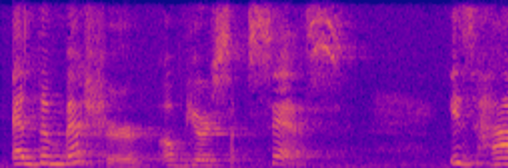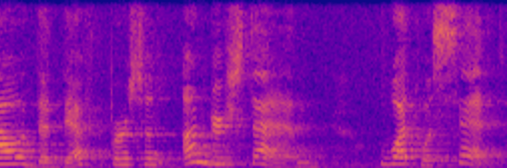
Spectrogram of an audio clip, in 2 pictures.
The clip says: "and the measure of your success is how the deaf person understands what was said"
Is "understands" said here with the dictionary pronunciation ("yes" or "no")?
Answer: no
